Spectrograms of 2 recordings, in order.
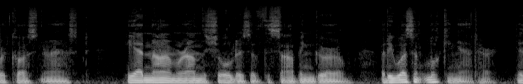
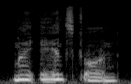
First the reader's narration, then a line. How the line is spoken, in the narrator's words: the little girl sobbed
